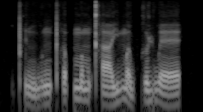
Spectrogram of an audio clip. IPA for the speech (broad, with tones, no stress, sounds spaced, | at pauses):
pʰ ɪ˨˩ ŋ w ʊ˨ ŋ pʰ ɐ˨˥ p̚ m ɐ˧ m kʰ aː˨˥ j m ɐ˨˩ w k ɵ˧ ɥ w ɛː˨˧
